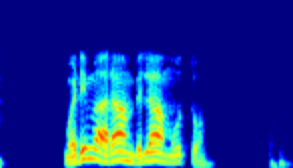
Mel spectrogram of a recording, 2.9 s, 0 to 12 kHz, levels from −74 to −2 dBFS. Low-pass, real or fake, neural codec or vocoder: 10.8 kHz; fake; codec, 24 kHz, 0.9 kbps, DualCodec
